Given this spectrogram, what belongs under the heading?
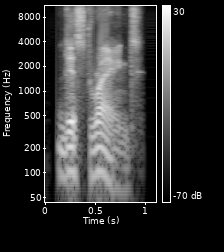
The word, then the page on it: distraint: British English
